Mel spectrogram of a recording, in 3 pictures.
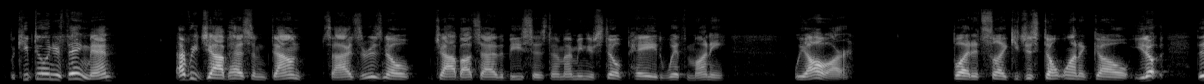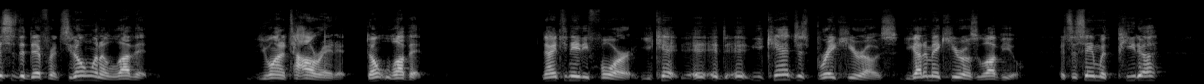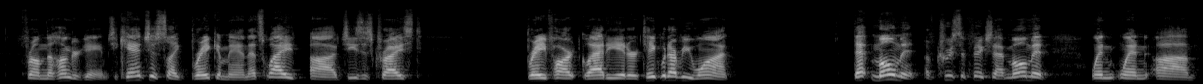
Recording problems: thin; somewhat; fading below 350 Hz

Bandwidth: 14 kHz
